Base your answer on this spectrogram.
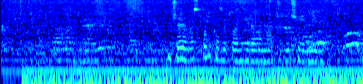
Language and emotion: Russian, neutral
